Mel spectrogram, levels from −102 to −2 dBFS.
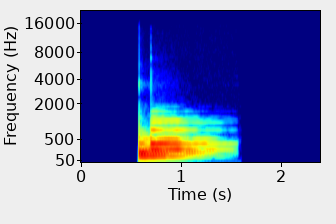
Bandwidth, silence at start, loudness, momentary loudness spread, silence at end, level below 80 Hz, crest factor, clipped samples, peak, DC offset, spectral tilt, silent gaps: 3.5 kHz; 0.55 s; -21 LUFS; 19 LU; 1 s; -74 dBFS; 18 dB; under 0.1%; -8 dBFS; under 0.1%; -13 dB/octave; none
